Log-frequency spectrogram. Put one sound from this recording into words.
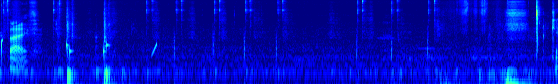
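Short soft clicks and blips sound as items in a game menu are picked.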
